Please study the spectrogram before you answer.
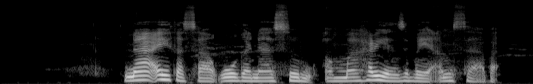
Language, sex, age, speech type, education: Hausa, female, 46-60, read, primary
